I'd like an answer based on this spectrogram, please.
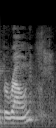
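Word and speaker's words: Berowne: i'm looking at biroon it's pronounced varun most of the time some people like to say barone but i'm looking at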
